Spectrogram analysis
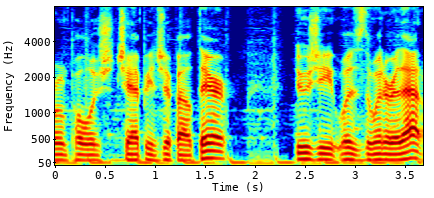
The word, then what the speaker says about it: Duzy: And anytime I try to pronounce, you know, names from Poland, I'll be like, "." And they'll be like, "No, it's doo." I'm like, "Oh, like dooie." No, it's doo. Oh, okay.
